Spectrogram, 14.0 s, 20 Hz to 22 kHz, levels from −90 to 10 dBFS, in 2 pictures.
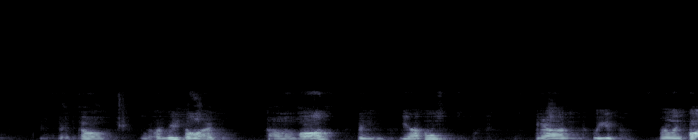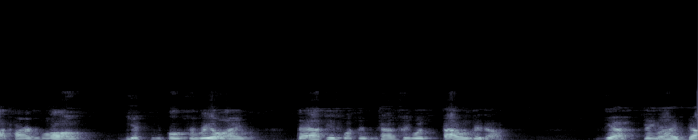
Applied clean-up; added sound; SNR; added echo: neural mask model DeepFilterNet 3.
